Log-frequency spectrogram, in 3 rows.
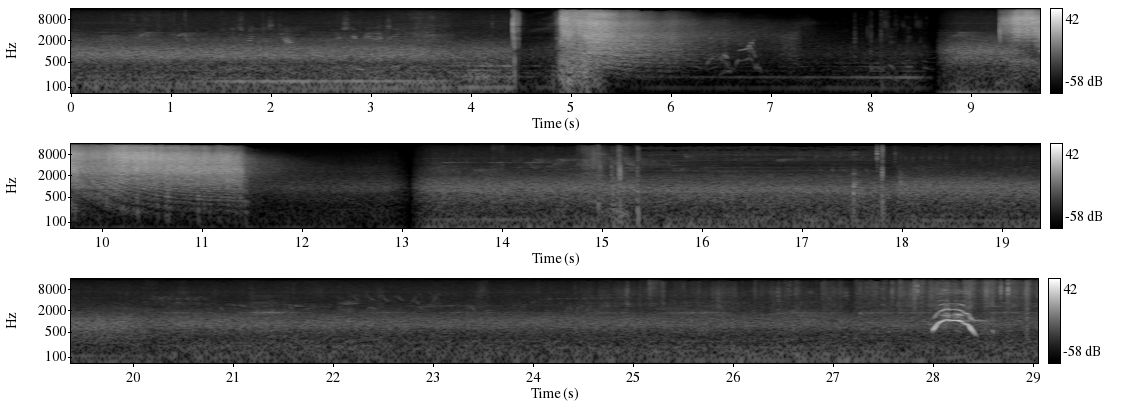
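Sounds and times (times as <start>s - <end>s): rocket motor exhaust rushing: 4.8s - 7.2s, 9.3s - 11.9s.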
